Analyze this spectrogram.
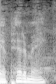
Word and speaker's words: epitome: in america at least we say epitome and i i i have never understood that pronunciation like why is this not epitome it's it sounds it feels better it's got a better mouth feel epitome epitome i don't get it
